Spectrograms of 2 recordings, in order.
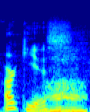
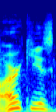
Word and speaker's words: Arceus: powerful light in this entry probably referring to Arceus yes that's how I pronounce it and I don't care how you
